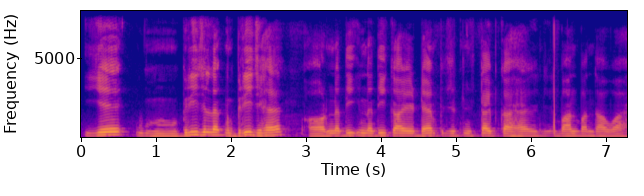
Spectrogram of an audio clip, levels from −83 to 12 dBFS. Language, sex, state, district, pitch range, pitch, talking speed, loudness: Hindi, male, Bihar, Supaul, 135-155 Hz, 145 Hz, 130 wpm, -20 LUFS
